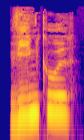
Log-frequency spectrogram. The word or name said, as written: vingud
